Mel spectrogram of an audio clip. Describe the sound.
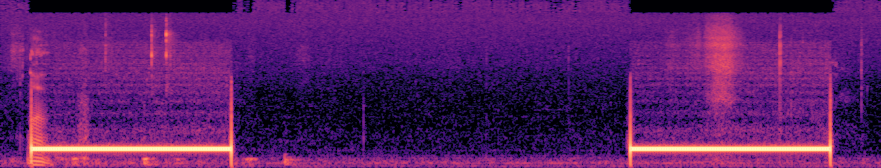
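Telephone ringback tone while calling someone: two long, steady single-pitched tones of about two seconds each, separated by a pause of roughly four seconds, over faint background hiss.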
